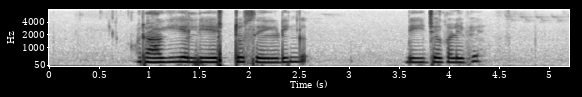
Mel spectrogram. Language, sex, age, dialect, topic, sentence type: Kannada, female, 18-24, Central, agriculture, question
